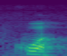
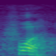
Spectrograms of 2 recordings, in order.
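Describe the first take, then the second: First: It starts with a hard 'kw' sound. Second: It is a breathy blown 'hw' sound. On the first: The speaker calls it wrong. "not qua, like the Q U sound" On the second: The speaker calls it right. "So W H says wh"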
